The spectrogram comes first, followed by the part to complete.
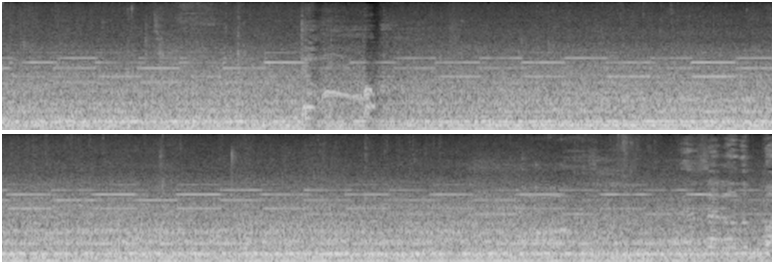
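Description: Deep, steady machinery hum from a large cargo ship close by. Over it runs a repeating pattern of short high electronic beeps that alternate between a few pitches, and a brief sliding call cuts in about two seconds in.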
